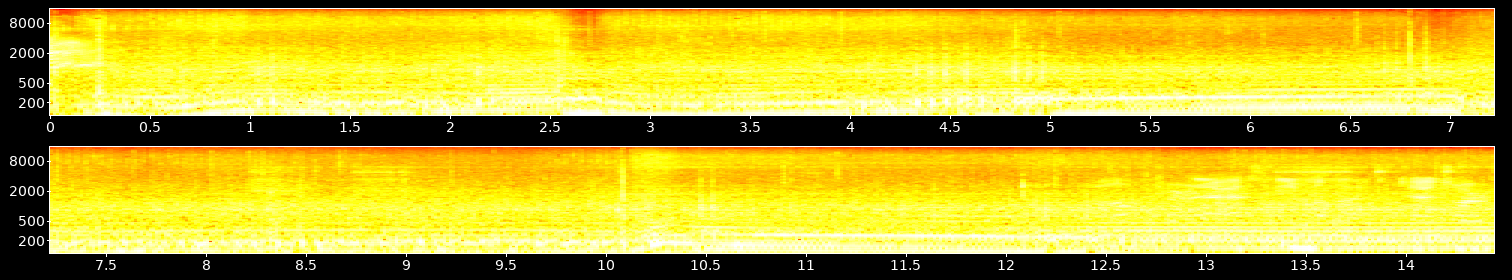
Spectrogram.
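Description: An engine hums and revs steadily as a vehicle drives along.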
